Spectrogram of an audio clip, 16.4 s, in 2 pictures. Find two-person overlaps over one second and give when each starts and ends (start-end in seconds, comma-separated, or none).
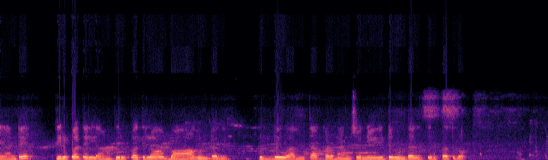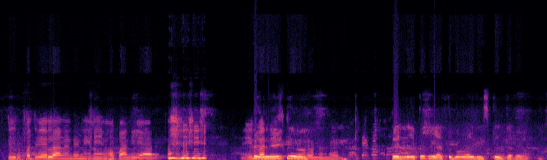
none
